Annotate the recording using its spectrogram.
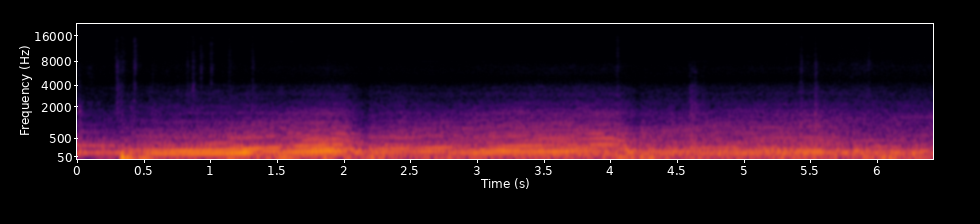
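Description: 2022 Bentley Flying Spur Hybrid's 2.9-litre twin-turbocharged V6 pulling at full throttle from a standstill in Sport mode, heard from inside the cabin. Its pitch rises through the gears of the eight-speed dual-clutch gearbox, dropping at quick upshifts about two seconds in and again about four seconds in, over a steady road rumble.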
